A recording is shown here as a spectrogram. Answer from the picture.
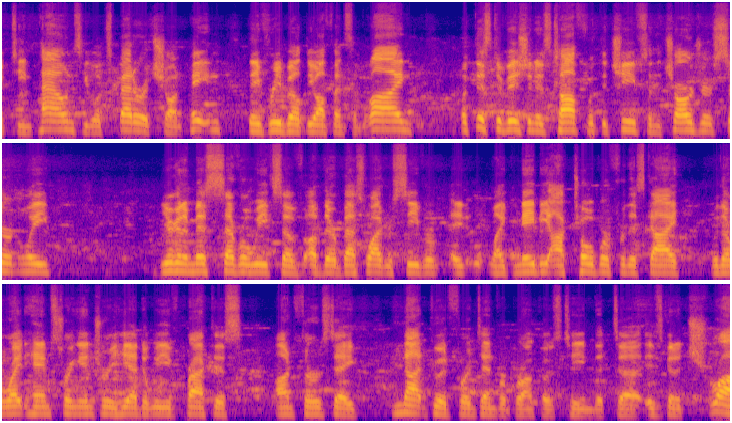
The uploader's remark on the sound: LIVE from Kings Tavern in Saratoga Springs!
